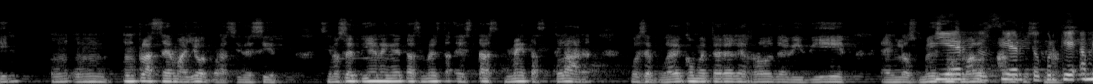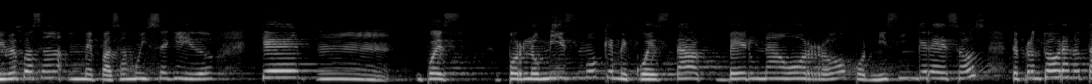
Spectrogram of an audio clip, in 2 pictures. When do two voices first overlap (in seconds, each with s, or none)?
9.3 s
